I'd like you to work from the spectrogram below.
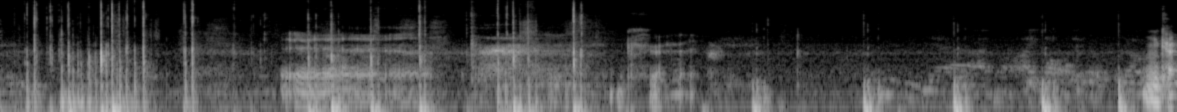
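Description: Typing on a computer keyboard while entering client information into a health insurance enrollment form, with bursts of clicking keystrokes and pauses between runs, close up and fairly loud, with a few soft voice sounds mixed in.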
